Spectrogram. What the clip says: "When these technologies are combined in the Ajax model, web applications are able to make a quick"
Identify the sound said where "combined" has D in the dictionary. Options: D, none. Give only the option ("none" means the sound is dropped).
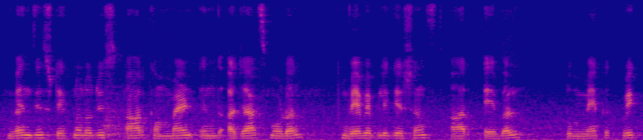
D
